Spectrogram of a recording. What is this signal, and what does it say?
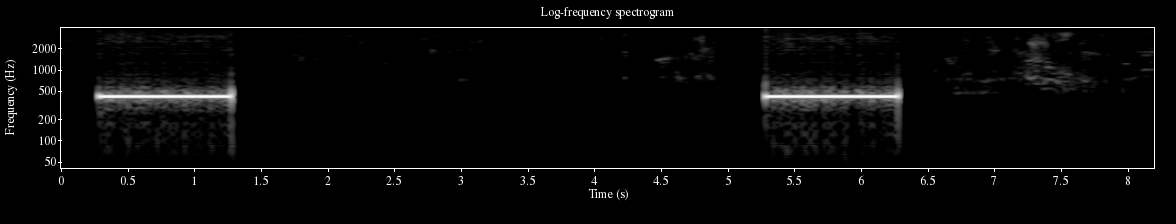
Ringback tone (Europe, 425 Hz), with speech.
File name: out- -2001- - - .9930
